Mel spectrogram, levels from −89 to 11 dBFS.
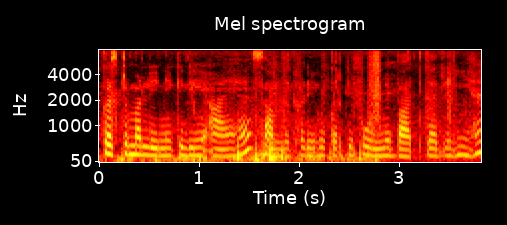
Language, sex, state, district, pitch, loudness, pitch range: Hindi, female, Chhattisgarh, Raipur, 205 Hz, -20 LUFS, 195-230 Hz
